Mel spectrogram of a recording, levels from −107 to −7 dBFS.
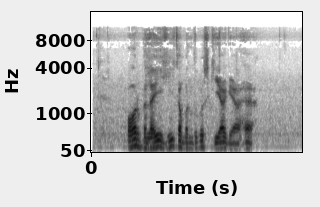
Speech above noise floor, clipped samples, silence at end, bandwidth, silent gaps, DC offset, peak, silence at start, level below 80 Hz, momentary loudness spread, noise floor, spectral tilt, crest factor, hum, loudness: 33 dB; under 0.1%; 0.95 s; 11.5 kHz; none; under 0.1%; -2 dBFS; 0.75 s; -58 dBFS; 9 LU; -54 dBFS; -6 dB/octave; 22 dB; none; -22 LUFS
